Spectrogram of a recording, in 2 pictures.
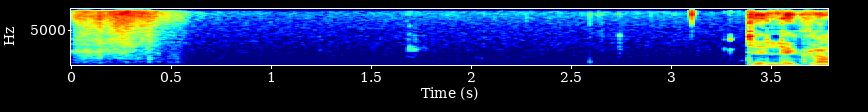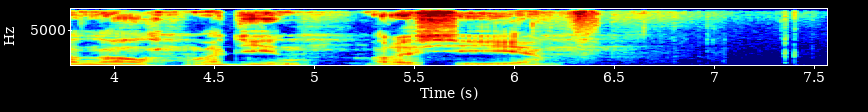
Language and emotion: Russian, sad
